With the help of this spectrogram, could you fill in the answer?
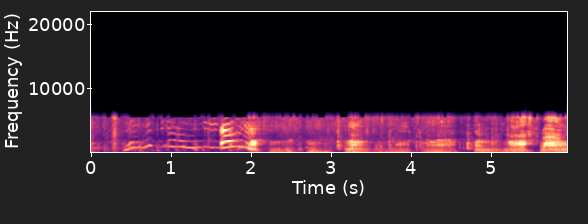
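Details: Five-week-old puppies from a litter playing together indoors: thin high whines sliding up and down open the clip, followed by rough, rapid growling bursts and scuffling, with short snarls repeated about every half second.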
